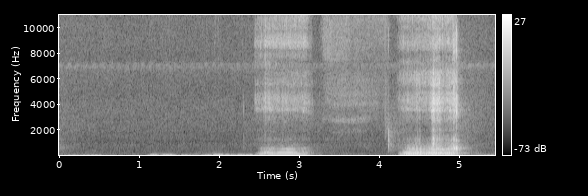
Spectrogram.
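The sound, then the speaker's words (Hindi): A man addressed as sahib, fallen asleep while being told a story, gives two loud, rough snoring breaths, each about a second long, a harsh rasping inhale followed later by a heavier, noisier one, with no talking. “साहब आप खुराटे ले रहे”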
